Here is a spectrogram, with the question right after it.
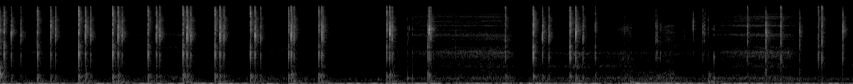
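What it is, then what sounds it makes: Plastic card holder. Long red fake nails tap and click rapidly on the face of a clear, rigid plastic card holder. The sound is a steady run of sharp, bright clicks with very short decay, over a faint low background.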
